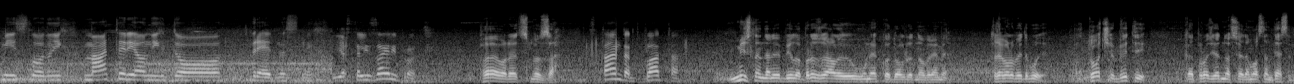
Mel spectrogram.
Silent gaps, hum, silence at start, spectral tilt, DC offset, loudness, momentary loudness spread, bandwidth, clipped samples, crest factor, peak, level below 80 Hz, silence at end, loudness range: none; none; 0 s; -5.5 dB/octave; under 0.1%; -21 LUFS; 11 LU; 11 kHz; under 0.1%; 14 dB; -6 dBFS; -50 dBFS; 0 s; 3 LU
